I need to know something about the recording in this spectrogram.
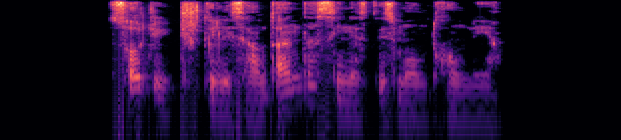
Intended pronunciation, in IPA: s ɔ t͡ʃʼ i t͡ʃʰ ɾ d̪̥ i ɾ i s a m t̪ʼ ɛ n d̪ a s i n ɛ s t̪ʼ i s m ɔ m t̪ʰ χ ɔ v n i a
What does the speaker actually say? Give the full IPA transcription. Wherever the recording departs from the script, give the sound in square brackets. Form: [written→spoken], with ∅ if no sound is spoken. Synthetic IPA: s ɔ t͡ʃʼ i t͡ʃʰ ɾ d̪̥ i [ɾ→l] i s a m t̪ʼ [ɛ→a] n d̪ a s i n ɛ s t̪ʼ i s m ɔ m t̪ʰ χ ɔ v n i a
